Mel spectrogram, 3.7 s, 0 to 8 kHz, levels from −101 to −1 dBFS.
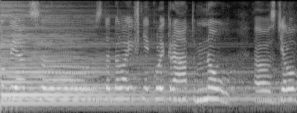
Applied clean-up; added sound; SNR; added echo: none; Keyboard (musical); 1 dB; none.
